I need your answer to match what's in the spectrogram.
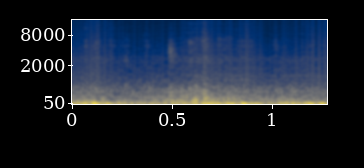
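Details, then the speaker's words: BMW E46 driving in first gear: heavy low thunks from the rear over road rumble on throttle lift-off and clutch-in shifts, with the differential feeling like it moves; owner suspects a worn diff bushing, unconfirmed. "So you really hear it coming from the rear end of the car when you lift off the throttle or when you clutch in and shift. You hear thunk, and you can feel, it feels like the whole differential is moving around."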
